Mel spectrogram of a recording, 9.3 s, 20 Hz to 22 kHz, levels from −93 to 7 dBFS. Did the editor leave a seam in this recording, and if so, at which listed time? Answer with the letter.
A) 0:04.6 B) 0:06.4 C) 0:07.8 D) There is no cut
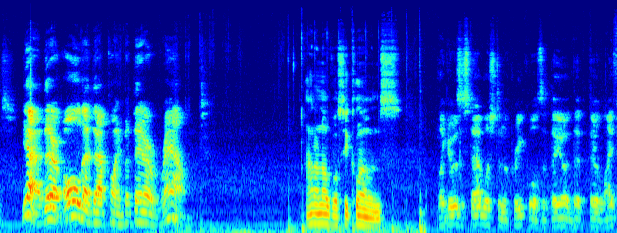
B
